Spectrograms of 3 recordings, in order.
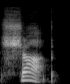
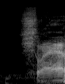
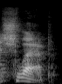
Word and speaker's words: Schlapp: Matt Schaap. I left the L out. Schlop. – Matt Schlapp? – Sure. – Schlapp.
